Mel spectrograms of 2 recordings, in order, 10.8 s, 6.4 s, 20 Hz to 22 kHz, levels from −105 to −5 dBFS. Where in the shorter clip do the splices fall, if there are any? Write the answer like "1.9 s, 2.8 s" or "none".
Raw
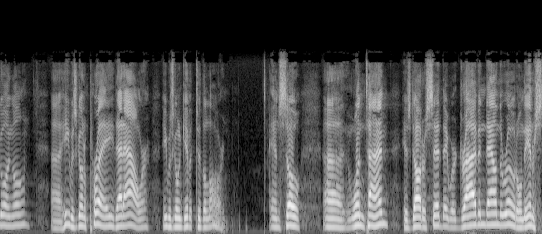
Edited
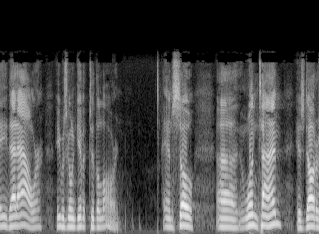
none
